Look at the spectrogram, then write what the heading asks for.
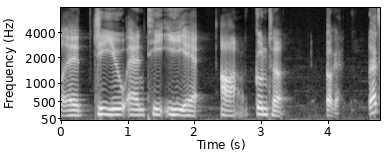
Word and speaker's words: Gunther: It is basically the h is silent in German most of the time if it's in the middle of something. Okay. So you would spell it Gunter, Gunther.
